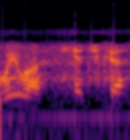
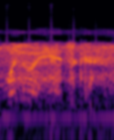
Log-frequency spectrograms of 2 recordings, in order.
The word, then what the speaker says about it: Weewahitchka: You're on Weewahitchka. Okay, yeah, I was saying it wrong. Weewahitchka.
